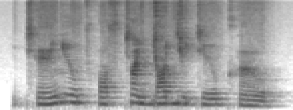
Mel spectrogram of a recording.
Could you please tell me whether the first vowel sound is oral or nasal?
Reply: nasal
